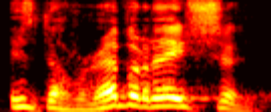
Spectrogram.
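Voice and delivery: high, loud Norwegian proclamation; mock-solemn Norwegian accent with dramatic pauses. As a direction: deliver the big reveal as a grand Norwegian preacher. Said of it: "And he said".

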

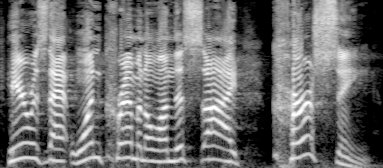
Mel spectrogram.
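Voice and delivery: normal talking voice

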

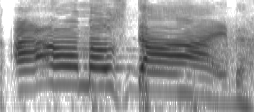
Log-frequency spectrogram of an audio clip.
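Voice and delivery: very loud, high, stretched outburst; hammed-up yell. Pilot phoning his instructor after landing, hammed-up yell.

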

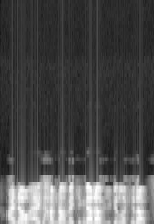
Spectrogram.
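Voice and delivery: loud, laughing insistence; amused protest. Real, not acted. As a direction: protest through a laugh, voice lifted. Laughing aside about odd name.

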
